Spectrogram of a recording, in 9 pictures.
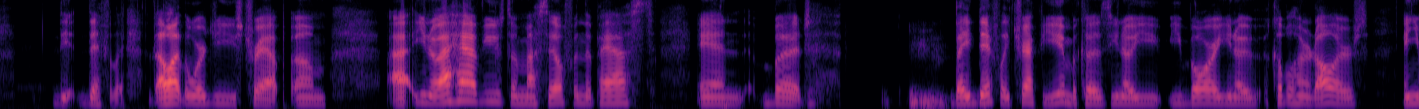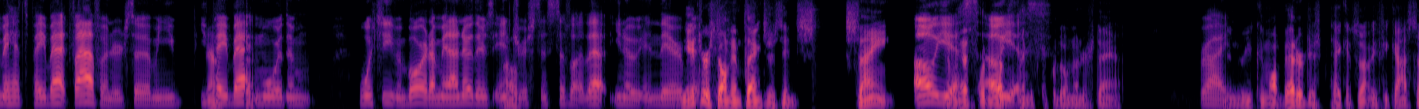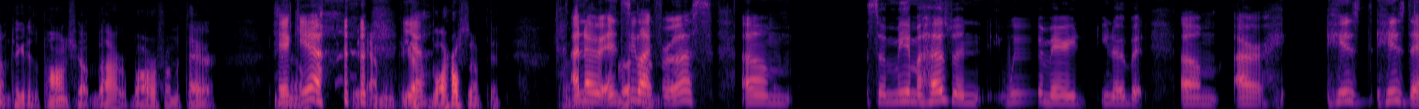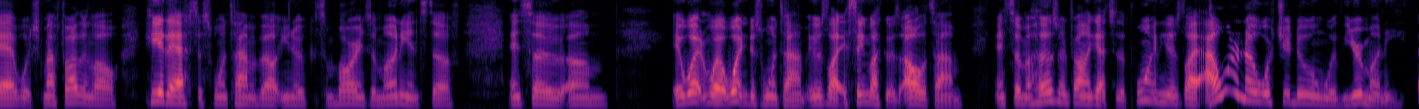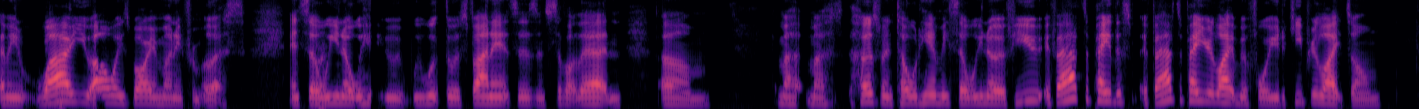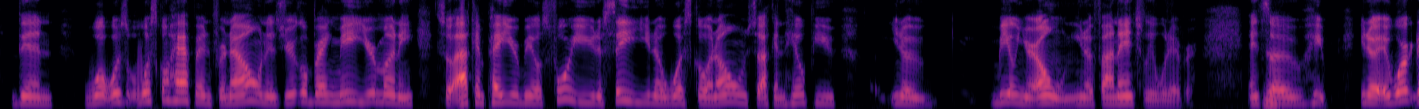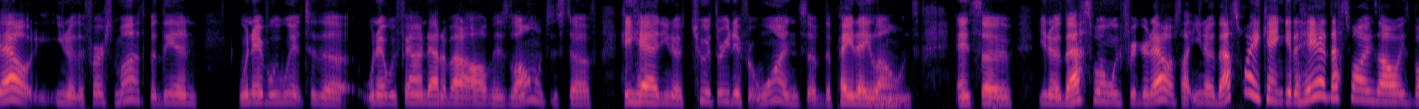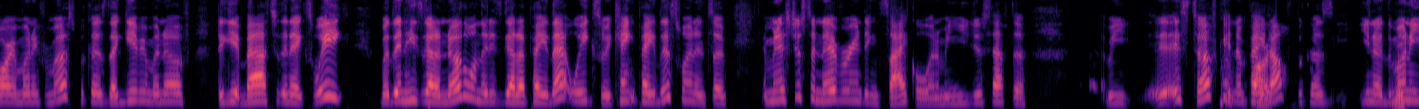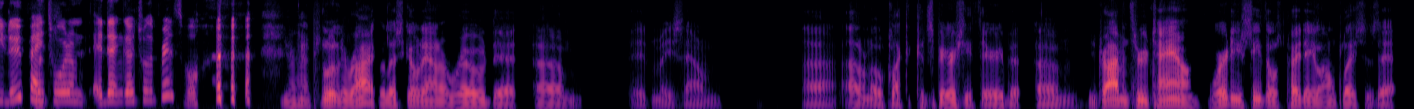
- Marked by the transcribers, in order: unintelligible speech; throat clearing; background speech; chuckle; laughing while speaking: "gotta borrow something"; stressed: "your"; unintelligible speech; chuckle
- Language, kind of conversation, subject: English, unstructured, What are your views on payday loans and their impact?
- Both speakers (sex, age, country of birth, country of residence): female, 45-49, United States, United States; male, 55-59, United States, United States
